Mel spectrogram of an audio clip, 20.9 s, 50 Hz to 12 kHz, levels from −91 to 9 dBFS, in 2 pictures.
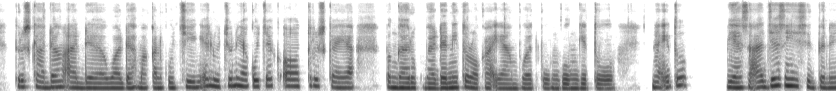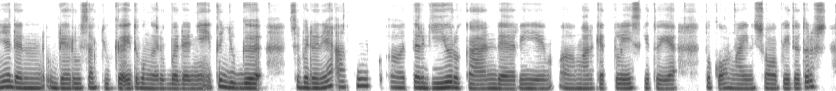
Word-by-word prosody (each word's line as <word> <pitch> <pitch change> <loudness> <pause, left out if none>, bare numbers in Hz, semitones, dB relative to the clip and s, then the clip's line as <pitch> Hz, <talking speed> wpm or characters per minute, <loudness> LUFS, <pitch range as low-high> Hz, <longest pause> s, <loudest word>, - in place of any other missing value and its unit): terus 220 -2 +1
kadang 210 0 0
ada 180 -3 +1
wadah 180 +1 +1
makan 180 0 -1
kucing, 200 +2 0
"eh 255 - +2
lucu 240 0 +2
nih." 245 -3 +4
Aku 230 -1 +2
check 250 +2 -4
out, 240 +1 +1
terus 250 -2 -2
kayak 185 -2 -2 0.3
penggaruk 185 -1 +4
badan 180 +1 +4
itu 190 +3 +2
loh 170 - +1
Kak, 175 +1 -3
yang 165 -1 -1
buat 165 0 -3
punggung 165 -1 -1
gitu. 160 -2 -1 0.5
Nah 195 -2 -1
itu, 270 +7 -2 0.5
biasa 195 0 +3
aja 210 +4 +4
sih 260 -2 +7
sebenarnya, 190 -2 +1
dan 185 -2 +3 0.3
udah 175 -5 0
rusak 180 +2 -2
juga 170 0 -2
itu 165 +2 0
penggaruk 160 -1 -2
badannya, 160 -1 -2
itu 230 +1 +1
juga 175 -3 +3 0.3
sebenarnya 185 +3 +1
aku, 225 +4 -3 0.3
eee, 185 -1 -2
tergiur 185 +1 +3
kan 160 -1 -3
dari, 160 +1 -2
eee, 165 0 -8
marketplace 165 +1 -3
gitu 165 0 -7
ya, 155 +1 -3 0.4
toko 175 -4 -4
online 160 0 -4
shop 165 -1 -3
gitu, 165 0 -3
terus 210 +4 -2
180 Hz, 150 wpm, -22 LUFS, 165-200 Hz, 0.5 s, sih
